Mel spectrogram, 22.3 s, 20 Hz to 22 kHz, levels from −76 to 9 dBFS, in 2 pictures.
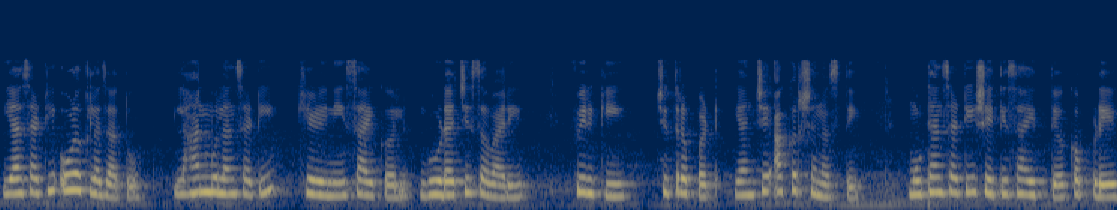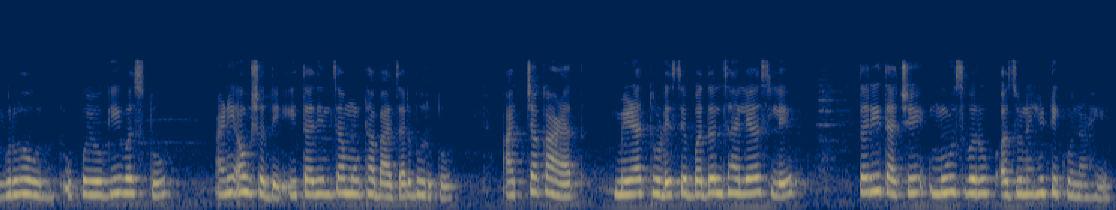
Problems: background sounds at intervals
